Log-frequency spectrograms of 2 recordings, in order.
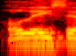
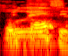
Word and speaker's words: Rollheiser: brasileiro de muitos anos, ele mandou um áudio para mim e falou: Roleiser, amigo. Que eu perguntei a pronúncia certa. Ele respondeu Não, o áudio assim: ó, foi Roleiser, top.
